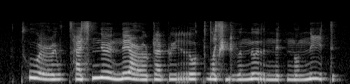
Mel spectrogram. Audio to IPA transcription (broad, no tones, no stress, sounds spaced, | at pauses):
t̪ʰ u ʕ y w t̪ʰ æ sʲ n̪ ø n̪ e ʕ o ʈ æ ʈ y r o k dˤ e sʲ ɖʱ ɯ n ɯ r n̪ e t n̪ o n̪ i t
